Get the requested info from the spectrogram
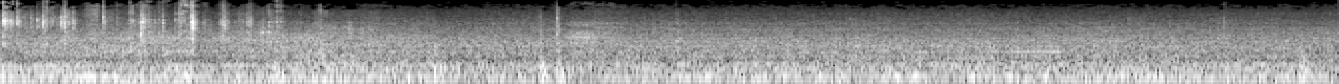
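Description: Car engine idling, heard from inside the cabin as a steady low rumble, with a few light clicks in the first couple of seconds.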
